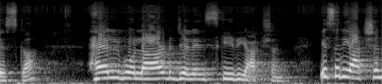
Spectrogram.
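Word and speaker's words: Hell-Volhard-Zelinsky: Check कर लेना एक बार एनसीईआरटी में से, प्रोनाउंसिएशन यही है इसका, हेल-वोलार्ड जेलेंस्की रिएक्शन।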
